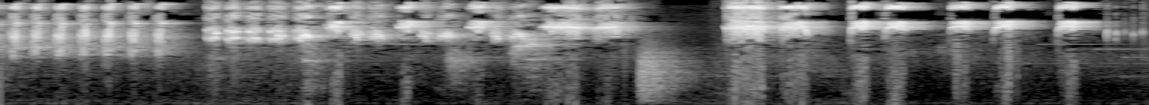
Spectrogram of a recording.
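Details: Long-tailed shrike training master song: quick series of sharp high chips, then loud, shrill two-part notes repeated in short bursts with gaps between them.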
